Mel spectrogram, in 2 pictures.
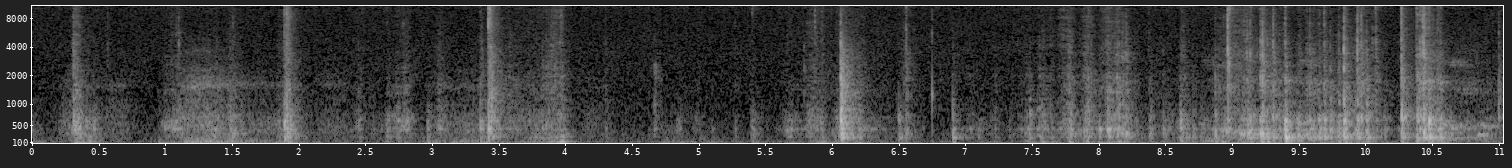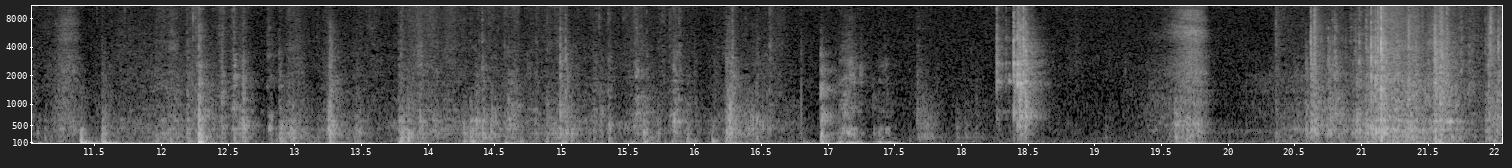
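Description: A knife blade scraping and slicing through packing tape on a cardboard box, with irregular clicks and taps from handling the box. Near the end the cardboard flaps are folded open and the paper packing inside rustles.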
